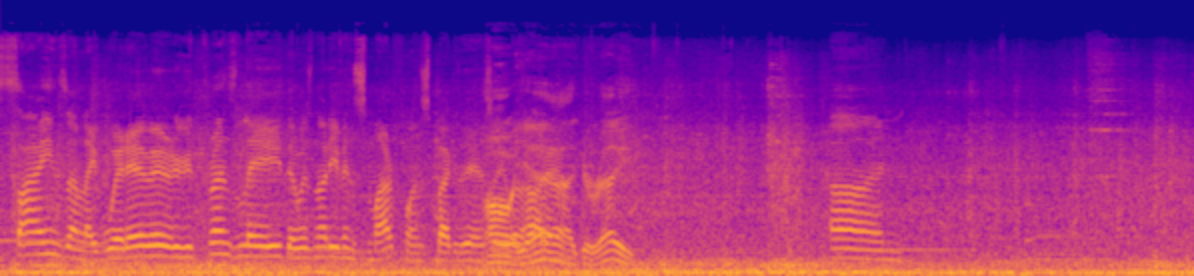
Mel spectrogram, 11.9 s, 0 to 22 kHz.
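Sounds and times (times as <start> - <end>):
rail clatter: 0.0 - 11.9
train rumbling past: 0.0 - 11.9
speech: 0.2 - 6.5, 8.3 - 9.1.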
